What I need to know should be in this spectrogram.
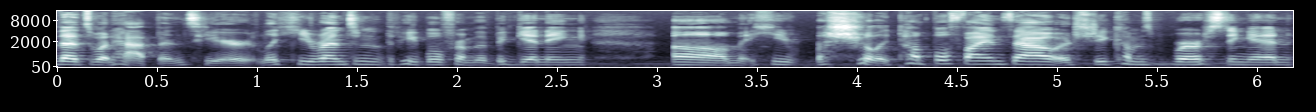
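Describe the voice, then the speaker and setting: Recorded very cleanly against a silent background, a woman with a normal speaking voice talks at a medium pitch and a fairly quick pace, with ordinary pitch variation. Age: 20s. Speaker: podcast co-host. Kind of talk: casual chat.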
